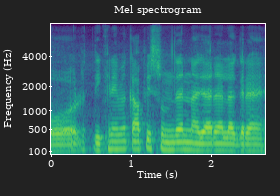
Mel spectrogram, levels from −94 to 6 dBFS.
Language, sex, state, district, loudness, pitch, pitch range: Hindi, male, Chhattisgarh, Raipur, -15 LUFS, 115 Hz, 105-130 Hz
